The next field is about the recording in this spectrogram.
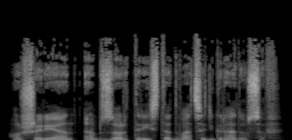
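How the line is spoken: Quiet warning. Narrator (Russian): тихо предупредил Дэн

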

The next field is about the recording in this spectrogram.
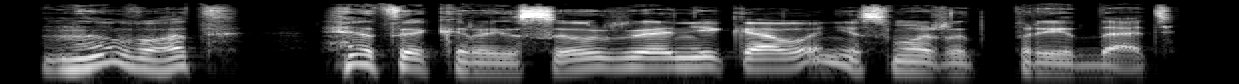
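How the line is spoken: Remark, then laughter. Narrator (Russian): заметил мистер Крупп и засмеялся собственной шутке

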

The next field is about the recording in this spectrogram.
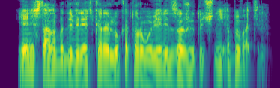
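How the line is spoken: Plain. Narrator (Russian): сказала матушка

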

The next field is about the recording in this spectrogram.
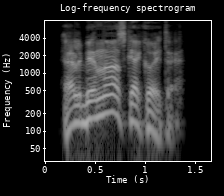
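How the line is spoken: Laughing. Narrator (Russian): хохотнул щуплый темноволосый мужчина

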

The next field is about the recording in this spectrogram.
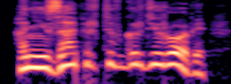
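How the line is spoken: Explaining with nervous happy laugh. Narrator (Russian): объяснила Фрёкинбок и засмеялась испуганно и радостно

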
